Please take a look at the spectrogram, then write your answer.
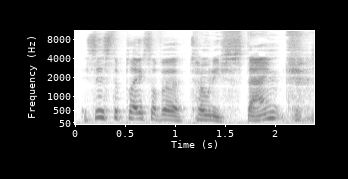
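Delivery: put-on high, slow, creaky old man. Stan Lee as delivery guy, old man voice. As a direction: put on a doddering old courier. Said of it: "And he goes".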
